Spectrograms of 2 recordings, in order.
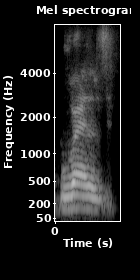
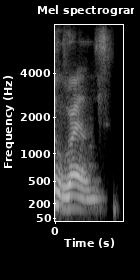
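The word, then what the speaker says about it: whorls: worlds w-h-o-r-l-s where else you will pronounce it as wells like you speak world but but here you need to say wells a flower has four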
